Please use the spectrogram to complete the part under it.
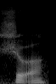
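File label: "she", Mandarin Chinese pinyin, third tone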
